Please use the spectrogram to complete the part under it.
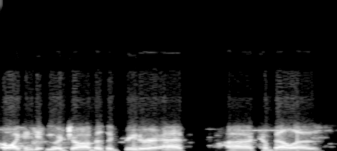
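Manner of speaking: ordinary talk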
